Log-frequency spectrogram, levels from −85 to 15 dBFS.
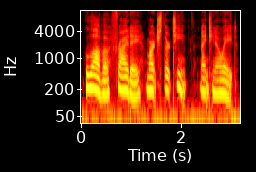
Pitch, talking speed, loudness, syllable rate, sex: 180 Hz, 130 wpm, -16 LUFS, 4.8 syllables/s, female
